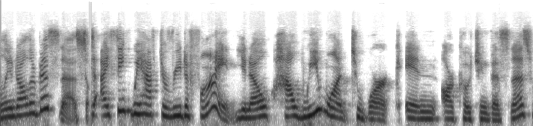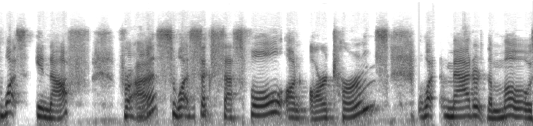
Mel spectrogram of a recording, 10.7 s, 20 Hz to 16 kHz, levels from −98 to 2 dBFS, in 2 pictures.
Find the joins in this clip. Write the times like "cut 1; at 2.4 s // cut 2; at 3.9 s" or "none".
cut 1; at 0.9 s // cut 2; at 9.5 s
